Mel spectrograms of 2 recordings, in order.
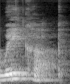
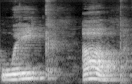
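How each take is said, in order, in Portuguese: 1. As duas palavras são ditas juntas. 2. As duas palavras são ditas separadamente. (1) "eu junto também essas duas palavras" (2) "ao invés de falar wake up"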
